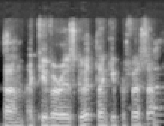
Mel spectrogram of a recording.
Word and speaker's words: Akiva: How is your name pronounced? Akiva is good.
